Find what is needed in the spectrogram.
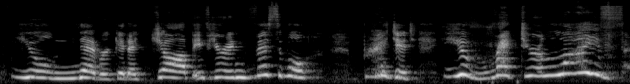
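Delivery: loud, high, building despair, slowing at the end; distraught tirade. A narrator's reading. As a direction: rant it as the world ends. Mother lamenting invisible daughter.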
